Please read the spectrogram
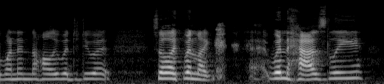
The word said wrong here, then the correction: Halsey: is that how you say her name? – Halsey? – Halsey. Yes, thank you.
